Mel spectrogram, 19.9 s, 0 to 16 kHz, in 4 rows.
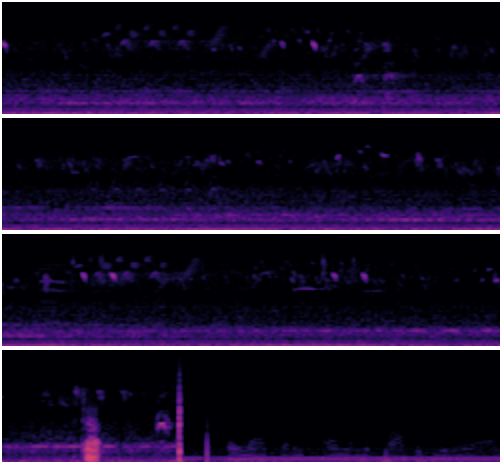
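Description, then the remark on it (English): A flock of about 25 birds calls in faint, scattered bursts of high chirps over a steady low droning hum, with a brief sharp knock near the end. “Start recording the flock.”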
